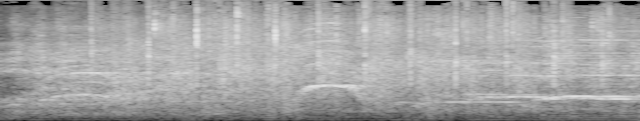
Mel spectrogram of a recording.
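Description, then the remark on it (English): Audience applause after a song performance fills the whole stretch, a steady dense wash of many hands clapping at fairly high volume, with a few faint whoops and cheers rising above it. “Some rightfully earned applause for”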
